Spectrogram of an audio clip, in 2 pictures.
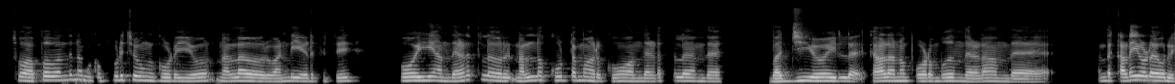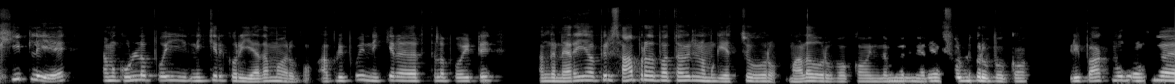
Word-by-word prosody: So, -, -, -20 dB
அப்போ 160 Hz, +4 st, -1 dB
வந்து 200 Hz, +3 st, -3 dB
நமக்கு 175 Hz, -4 st, -5 dB
பிடிச்சவங்க 195 Hz, -2 st, 0 dB
கூடயோ! 155 Hz, -1 st, +1 dB, 0.3 s
நல்லா 160 Hz, +2 st, +2 dB, 0.2 s
ஒரு 145 Hz, -, +1 dB
வண்டி 160 Hz, +3 st, 0 dB
எடுத்துட்டு 150 Hz, +1 st, -6 dB, 0.6 s
போய் 175 Hz, +1 st, +5 dB, 0.2 s
அந்த 160 Hz, -1 st, -3 dB
இடத்துல 210 Hz, +1 st, -3 dB
ஒரு 160 Hz, -, +2 dB
நல்ல 175 Hz, +4 st, +1 dB, 0.2 s
கூட்டமா 185 Hz, 0 st, -1 dB
இருக்கும். 155 Hz, 0 st, -3 dB
அந்த 150 Hz, 0 st, -3 dB
இடத்துல 165 Hz, +1 st, -1 dB
அந்த 150 Hz, -1 st, -3 dB, 0.6 s
பஜ்ஜியோ! 165 Hz, +4 st, +4 dB, 0.2 s
இல்ல 160 Hz, -1 st, +3 dB, 0.2 s
காளானோ! 165 Hz, +2 st, +4 dB
போடும்போது 155 Hz, +1 st, +1 dB
அந்த 145 Hz, -, -2 dB
இடம் 150 Hz, +1 st, -1 dB
அந்த 140 Hz, -1 st, -2 dB, 0.8 s
அந்த 175 Hz, +1 st, 0 dB
கடையோட 190 Hz, +3 st, +5 dB
ஒரு 155 Hz, -, +2 dB
ஹீட்லயே 235 Hz, -, +1 dB, 0.5 s
நமக்கு 180 Hz, 0 st, -2 dB
உள்ளே 205 Hz, +2 st, +1 dB
போய் 185 Hz, +1 st, +1 dB, 0.2 s
நிற்கிறக்கு 185 Hz, +2 st, -3 dB
ஒரு 155 Hz, -, +2 dB
இதமா 160 Hz, +3 st, 0 dB
இருக்கும். 130 Hz, -1 st, -8 dB
அப்பிடி 170 Hz, +4 st, -2 dB
போய் 210 Hz, 0 st, -2 dB
நிக்கிற 175 Hz, +3 st, -2 dB, 0.2 s
இடத்துல 165 Hz, +1 st, -3 dB
போயிட்டு, 160 Hz, +2 st, 0 dB, 0.6 s
அங்க 155 Hz, +1 st, +1 dB
நிறையா 175 Hz, +5 st, +2 dB
பேரு 205 Hz, -1 st, 0 dB
சாப்பிட்றத 200 Hz, +2 st, +2 dB
பார்த்தாவே 185 Hz, 0 st, +1 dB
நமக்கு 155 Hz, -3 st, 0 dB
எச்சி 140 Hz, +4 st, -6 dB
வரும். 150 Hz, -1 st, -1 dB
மழ 130 Hz, +1 st, +1 dB, 0.2 s
ஒரு 145 Hz, -1 st, 0 dB
பக்கம் 140 Hz, +1 st, -3 dB
இந்த 140 Hz, 0 st, -2 dB
மாரி 150 Hz, 0 st, 0 dB
நிறைய 155 Hz, +3 st, +2 dB
ஃபுட் 165 Hz, 0 st, +2 dB
ஒரு 155 Hz, -, +6 dB
பக்கம், 145 Hz, 0 st, -3 dB, 0.4 s
இப்பிடி 160 Hz, +2 st, 0 dB
பார்க்கும்போது 185 Hz, +2 st, -1 dB
ரொம்ப 190 Hz, +4 st, -3 dB
165 Hz, 160 wpm, -23 LUFS, 150-185 Hz, 0.8 s, ஒரு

